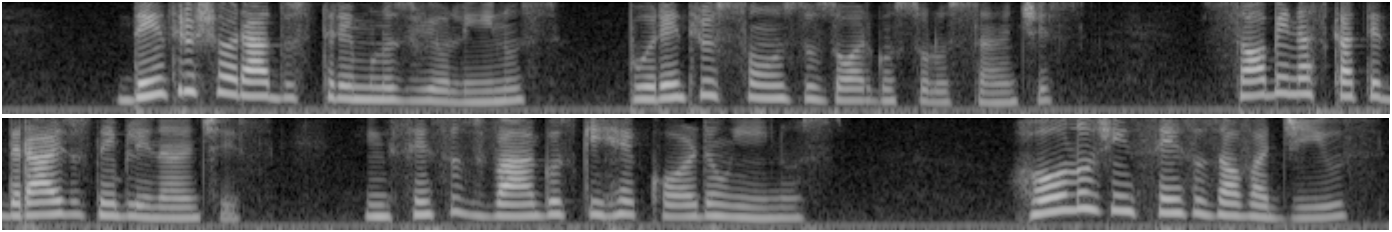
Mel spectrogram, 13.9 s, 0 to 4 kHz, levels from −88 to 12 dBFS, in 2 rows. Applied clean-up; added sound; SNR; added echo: none; none; none; none.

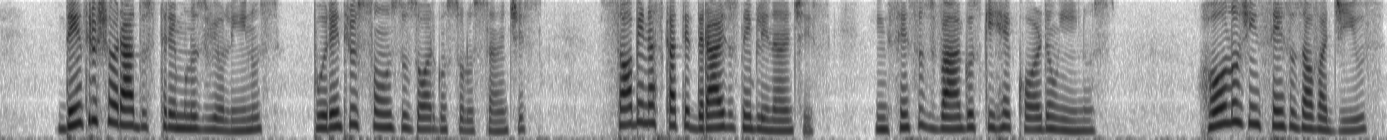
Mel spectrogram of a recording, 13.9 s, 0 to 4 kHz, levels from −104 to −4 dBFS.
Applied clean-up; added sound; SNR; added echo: neural mask model Resemble Enhance denoiser.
